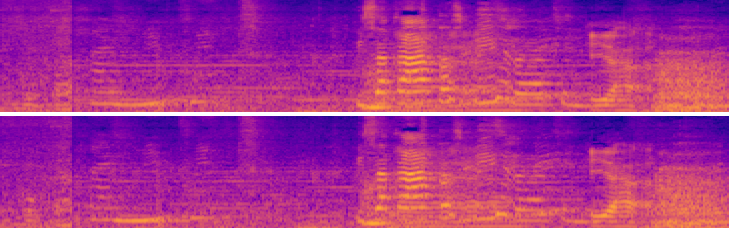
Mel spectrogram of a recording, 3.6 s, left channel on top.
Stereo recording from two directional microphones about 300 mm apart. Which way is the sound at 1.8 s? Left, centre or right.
Left.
